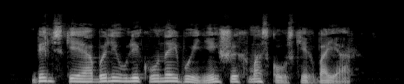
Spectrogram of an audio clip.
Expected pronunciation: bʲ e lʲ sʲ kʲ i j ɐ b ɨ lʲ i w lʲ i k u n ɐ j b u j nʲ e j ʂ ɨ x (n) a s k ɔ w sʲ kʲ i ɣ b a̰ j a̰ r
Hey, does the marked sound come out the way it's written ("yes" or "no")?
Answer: no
